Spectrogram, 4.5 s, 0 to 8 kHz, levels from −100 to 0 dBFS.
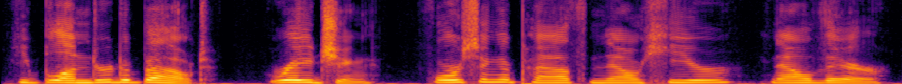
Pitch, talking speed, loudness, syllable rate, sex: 195 Hz, 145 wpm, -17 LUFS, 4.7 syllables/s, female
